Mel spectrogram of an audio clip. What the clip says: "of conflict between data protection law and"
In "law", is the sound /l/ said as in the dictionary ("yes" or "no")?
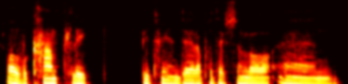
yes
